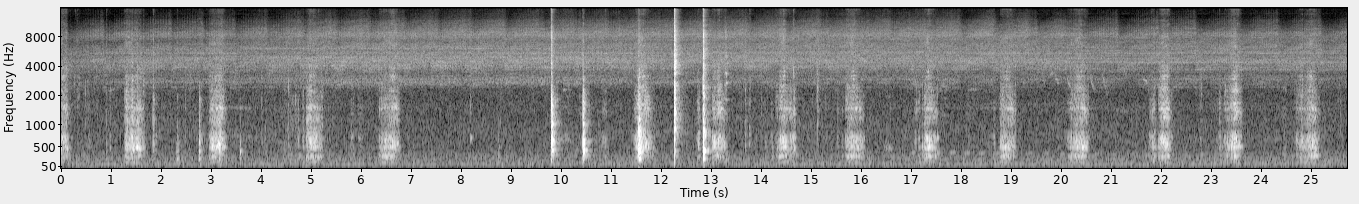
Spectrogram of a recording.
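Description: A small file rasping across the teeth of a dull hand saw, sharpening it tooth by tooth, with one short stroke about every second and a half. A few sharp metallic clicks stand out about ten to thirteen seconds in.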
